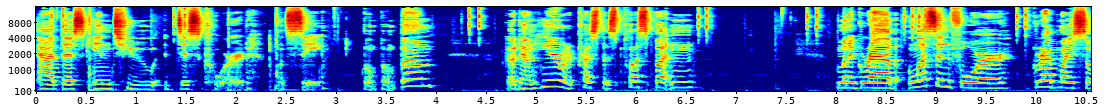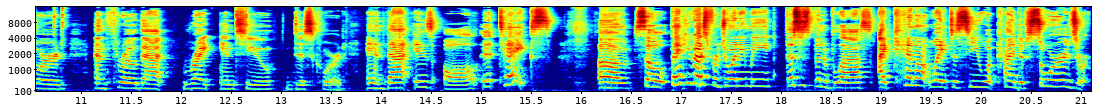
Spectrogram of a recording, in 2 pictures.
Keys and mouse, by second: 0.1 click, 1.3 click, 4.3 click, 6.6 click, 7.7 click, 12.5 click.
